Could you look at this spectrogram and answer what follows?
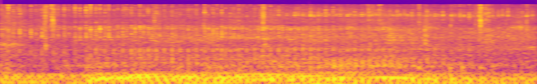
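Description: Motorcycle engine running steadily at low revs, its low end easing off about four and a half seconds in.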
